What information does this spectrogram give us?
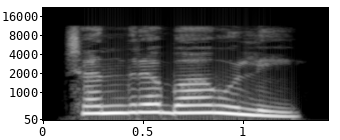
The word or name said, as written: ಚಂದ್ರಬಾವುಲಿ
